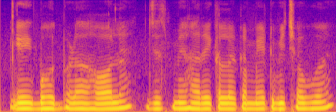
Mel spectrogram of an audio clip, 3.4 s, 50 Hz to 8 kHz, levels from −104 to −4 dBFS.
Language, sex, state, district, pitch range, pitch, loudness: Hindi, male, Bihar, Madhepura, 145-155 Hz, 150 Hz, -13 LUFS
